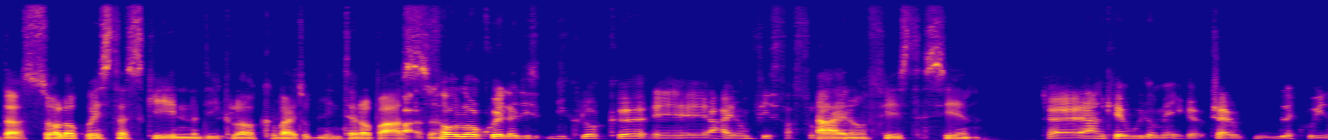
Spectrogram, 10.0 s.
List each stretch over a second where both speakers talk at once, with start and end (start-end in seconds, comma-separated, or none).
none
